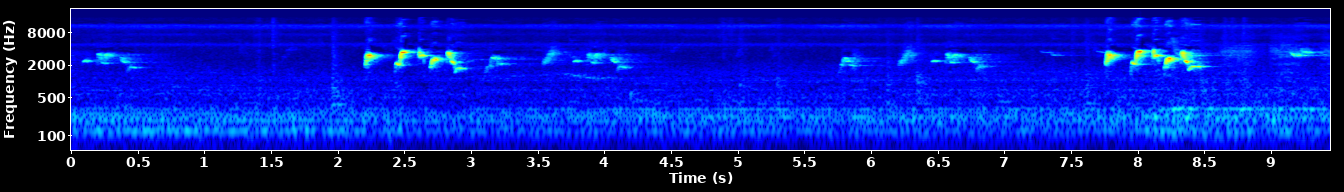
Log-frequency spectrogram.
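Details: Red-whiskered bulbul from Ubon, Thailand, repeating fast cheerful warbled phrases of several notes, with quieter single notes between bursts and a faint insect-like hum.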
